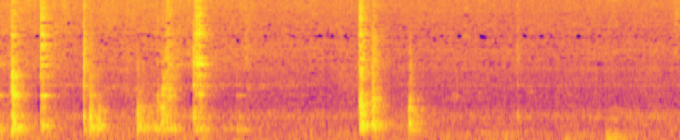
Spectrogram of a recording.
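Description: Onion and spice paste frying in oil in a pressure cooker, being browned. A spoon scrapes and knocks against the pot about eight times in the first five seconds. Then the frying goes on as a steady sizzle.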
